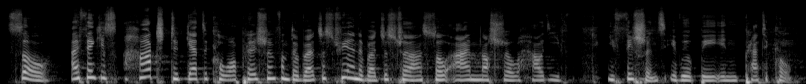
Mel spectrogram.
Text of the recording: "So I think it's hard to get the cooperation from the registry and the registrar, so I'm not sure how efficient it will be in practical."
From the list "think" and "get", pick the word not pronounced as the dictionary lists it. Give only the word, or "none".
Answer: none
